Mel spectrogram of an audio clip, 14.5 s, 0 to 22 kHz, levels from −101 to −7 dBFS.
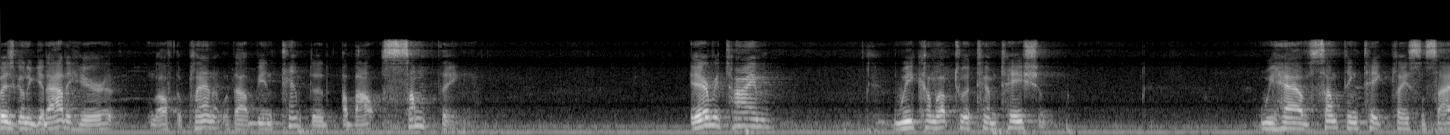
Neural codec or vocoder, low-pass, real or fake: vocoder, 44.1 kHz, 128 mel bands every 512 samples, BigVGAN v2; 7.2 kHz; fake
